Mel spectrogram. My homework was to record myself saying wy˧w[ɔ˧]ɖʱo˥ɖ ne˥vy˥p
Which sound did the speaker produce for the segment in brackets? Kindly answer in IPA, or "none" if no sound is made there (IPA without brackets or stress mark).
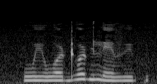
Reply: o˧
